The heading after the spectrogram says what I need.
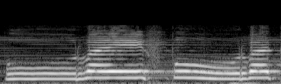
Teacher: ವಿಸರ್ಗದ ಉಚ್ಚಾರಣೆ ಅರ್ಧ ಪ ರೀತಿ ಮುಂದಿನ ಶಬ್ದ ಪ ದಿಂದ ಶುರುವಾದ ಕಾರಣ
